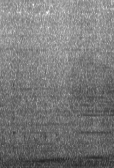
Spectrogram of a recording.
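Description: A live reggae band starting a song, with held instrument notes and a low bass tone over a steady hiss of stage and crowd noise.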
